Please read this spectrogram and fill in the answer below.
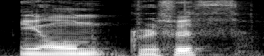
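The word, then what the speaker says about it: Ioan Gruffudd: never been able to pronounce it it's actually pronounced Aon Griffith Griffith he's Welsh or from wsh yeah he's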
